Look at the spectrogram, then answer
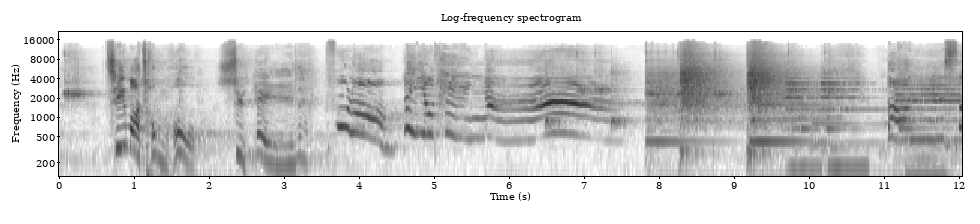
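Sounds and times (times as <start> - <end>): percussion crashes: 7.8 - 10.9
sustained instrument notes: 9.2 - 12.0
wavering opera vocal: 11.0 - 12.0.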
